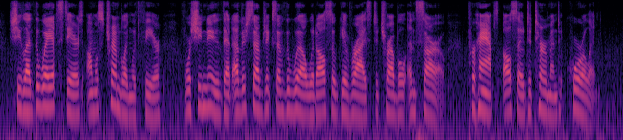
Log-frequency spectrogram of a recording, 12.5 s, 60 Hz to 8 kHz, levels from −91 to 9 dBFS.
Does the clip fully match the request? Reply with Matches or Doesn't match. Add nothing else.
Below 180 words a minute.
Matches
